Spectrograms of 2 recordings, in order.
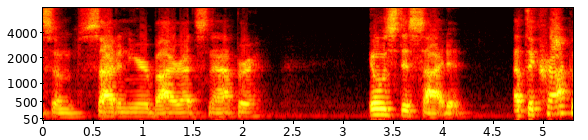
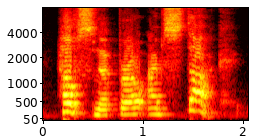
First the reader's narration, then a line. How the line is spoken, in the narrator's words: Gilbert would desperately gripe to Shane when he found himself wedged between the mangrove roots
